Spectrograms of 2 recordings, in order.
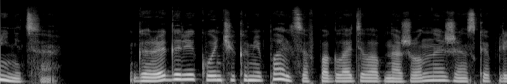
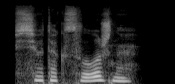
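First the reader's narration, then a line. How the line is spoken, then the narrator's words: Relieved sigh. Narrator (Russian): вздохнула Грация, чувствуя, как тревога отступает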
